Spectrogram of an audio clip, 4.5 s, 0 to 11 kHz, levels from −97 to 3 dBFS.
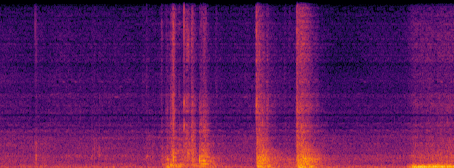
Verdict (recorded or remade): remade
